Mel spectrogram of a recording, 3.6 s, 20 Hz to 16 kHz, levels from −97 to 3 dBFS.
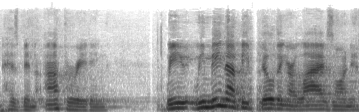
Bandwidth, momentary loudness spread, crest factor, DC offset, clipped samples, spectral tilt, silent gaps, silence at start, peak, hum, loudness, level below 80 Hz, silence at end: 11.5 kHz; 14 LU; 16 dB; under 0.1%; under 0.1%; -6.5 dB/octave; none; 0 s; -2 dBFS; none; -18 LUFS; -48 dBFS; 0 s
